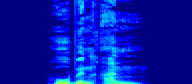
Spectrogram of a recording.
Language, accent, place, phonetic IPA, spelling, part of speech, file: German, Germany, Berlin, [ˌhoːbn̩ ˈan], hoben an, verb, De-hoben an.ogg
- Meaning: first/third-person plural preterite of anheben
